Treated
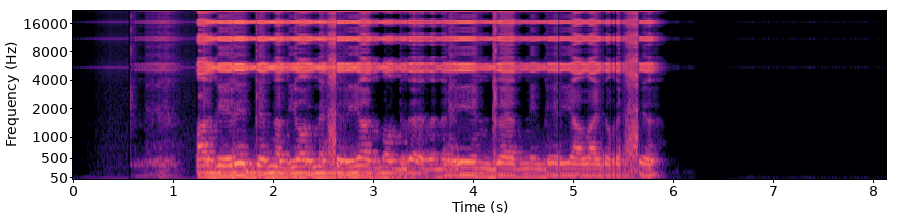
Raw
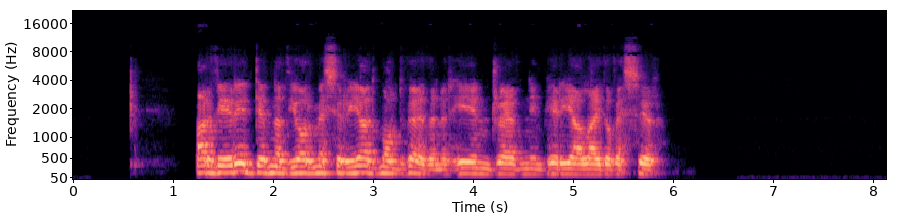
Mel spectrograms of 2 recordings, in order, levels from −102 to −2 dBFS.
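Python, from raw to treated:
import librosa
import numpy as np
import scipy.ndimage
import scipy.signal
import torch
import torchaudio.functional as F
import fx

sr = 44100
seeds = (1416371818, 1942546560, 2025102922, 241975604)

y = fx.octave_divider(x, sr, octaves=2, level_db=-3.0)
y = scipy.signal.sosfilt(scipy.signal.butter(2, 5000.0, 'lowpass', fs=sr, output='sos'), y)
y = fx.peak_eq(y, sr, hz=2200.0, db=-11.0, octaves=2.2)
y = fx.notch(y, sr, hz=1900.0, q=8.5)
y = fx.dynamic_eq(y, sr, hz=460.0, q=1.2, threshold_db=-25.0, ratio=4.0, max_db=-3)
y = fx.fixed_phaser(y, sr, hz=510.0, stages=8, at=(2.98, 3.71))
y = fx.level_steps(y, sr, step_db=24, at=(4.75, 5.75), fade=0.02)
y = (np.kron(y[::8], np.eye(8)[0]) * 8)[:len(y)]
y = fx.pre_swell(y, sr, db_per_s=49.0)
y = y * librosa.db_to_amplitude(-10.0)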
